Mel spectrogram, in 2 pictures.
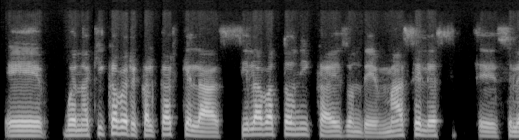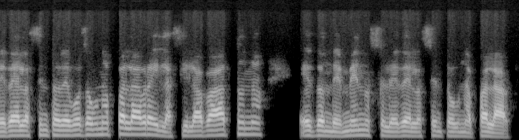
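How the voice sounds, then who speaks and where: A man giving a class presentation from slides, explaining step by step and often pausing to search for words. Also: medium pitch, mellow, no echo. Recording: dull lo-fi dry recording.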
